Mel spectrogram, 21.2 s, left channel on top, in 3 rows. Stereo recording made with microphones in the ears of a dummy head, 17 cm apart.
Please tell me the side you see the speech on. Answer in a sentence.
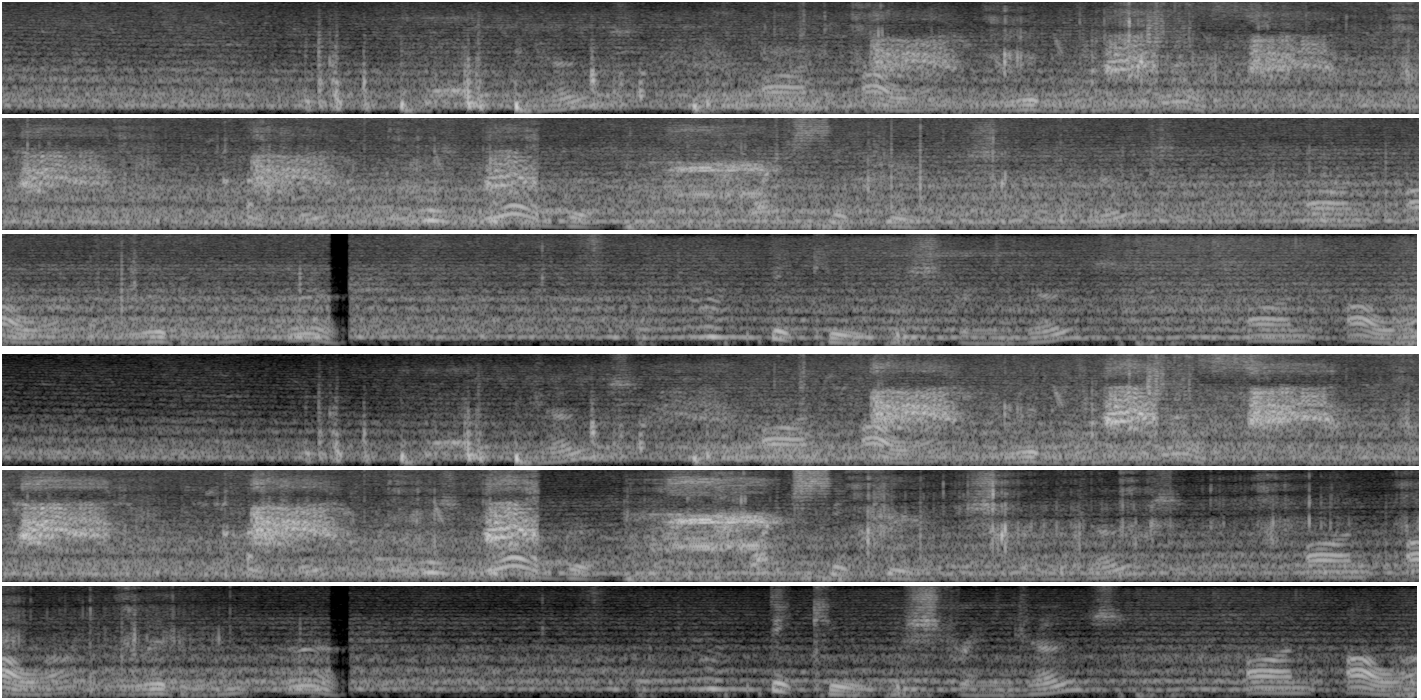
You can hear the speech on the right.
